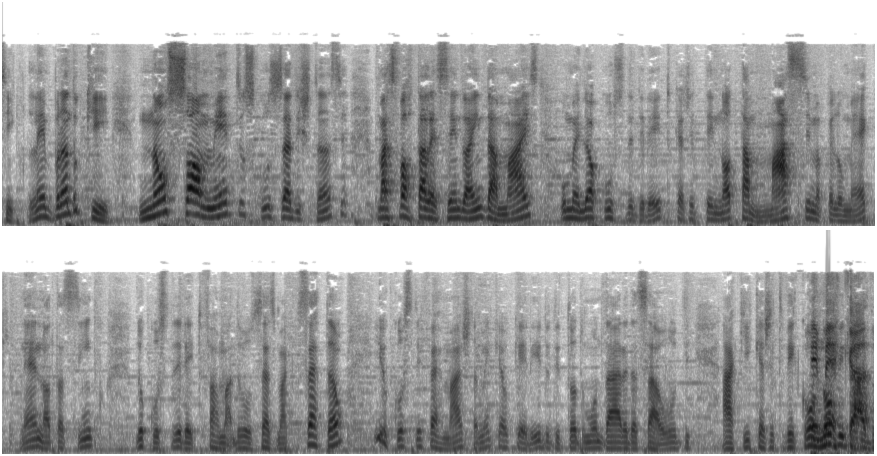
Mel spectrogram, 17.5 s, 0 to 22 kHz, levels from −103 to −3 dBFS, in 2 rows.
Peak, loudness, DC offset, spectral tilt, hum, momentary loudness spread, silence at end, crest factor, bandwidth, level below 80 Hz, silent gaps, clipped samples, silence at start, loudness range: 0 dBFS; -21 LUFS; under 0.1%; -4.5 dB/octave; none; 15 LU; 0 s; 20 dB; 11 kHz; -44 dBFS; none; under 0.1%; 0 s; 8 LU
